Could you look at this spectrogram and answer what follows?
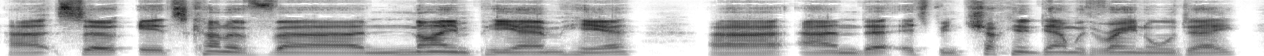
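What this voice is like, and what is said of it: British accent. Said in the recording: “I'm in the UK, as you can tell by the accent.”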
